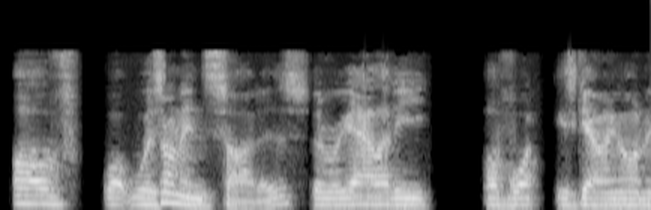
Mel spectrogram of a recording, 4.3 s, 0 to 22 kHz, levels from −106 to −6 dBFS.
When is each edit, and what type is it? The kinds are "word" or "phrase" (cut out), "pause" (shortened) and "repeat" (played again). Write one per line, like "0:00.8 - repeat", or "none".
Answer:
0:01.1 - word
0:02.1 - word
0:03.1 - pause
